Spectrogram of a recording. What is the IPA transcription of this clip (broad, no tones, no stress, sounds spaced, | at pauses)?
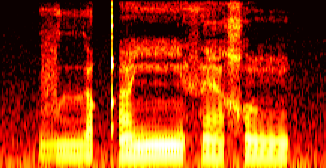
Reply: v ɯː qʼ ĩː θ æ̃ χ ũ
